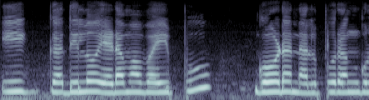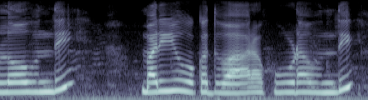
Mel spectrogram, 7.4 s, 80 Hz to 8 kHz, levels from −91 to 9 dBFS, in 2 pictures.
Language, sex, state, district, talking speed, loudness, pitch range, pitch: Telugu, female, Telangana, Mahabubabad, 100 wpm, -15 LUFS, 245-265 Hz, 255 Hz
